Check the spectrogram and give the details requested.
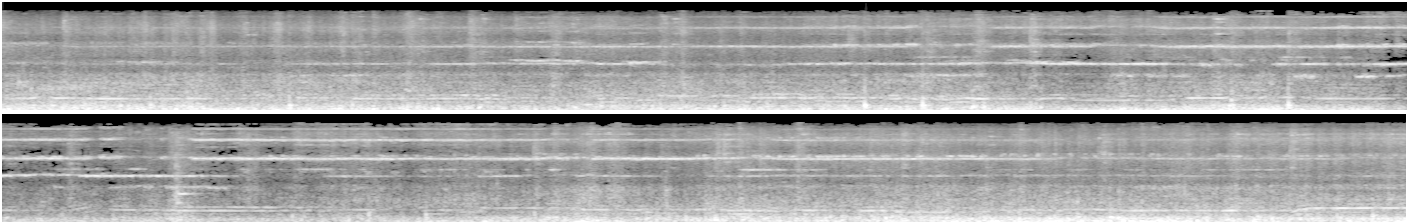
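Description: Passenger carriages of a long-distance executive-class train rolling past, their steel wheels squealing in long, steady, high tones over the low rumble of wheels on rail. Now and then a wheel clacks.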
